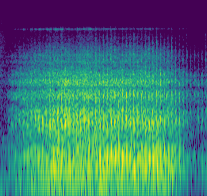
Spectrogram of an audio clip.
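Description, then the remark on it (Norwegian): An Oslo police helicopter flies by, its rotors making a steady, rapid thudding chop over a broad engine roar that swells, holds loud, then eases off slightly at the end. “Politihelikopteret kan overvåke, men ikke brukes til å skyte fra, sa stabssjef Johan Fredriksen.”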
